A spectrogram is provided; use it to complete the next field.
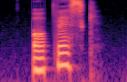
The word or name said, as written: opvask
